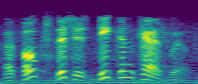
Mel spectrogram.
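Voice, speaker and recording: An actor playing an affable, eager-to-please small-town sheriff with a hearty, folksy manner in old radio drama. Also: male voice, a little high, wildly swooping pitch, moderate pace. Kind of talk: 1940s radio acting. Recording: muffled, noisy old radio recording.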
